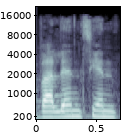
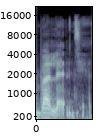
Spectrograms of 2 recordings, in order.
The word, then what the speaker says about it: Valencia: And oh, when you go there, make sure you pronounce it Valencia, not Valencia. – Yeah, that's the Spanish accent.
